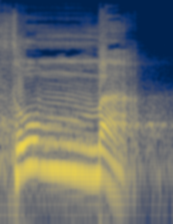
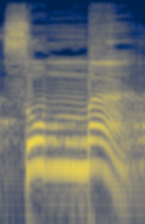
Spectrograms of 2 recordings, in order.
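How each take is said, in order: First: The first consonant is a soft th sound. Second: The first consonant is a hissing s sound. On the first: The speaker calls it right. "tapi tha" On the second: The speaker calls it wrong. "yaitu dibaca sa. Ini salah"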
